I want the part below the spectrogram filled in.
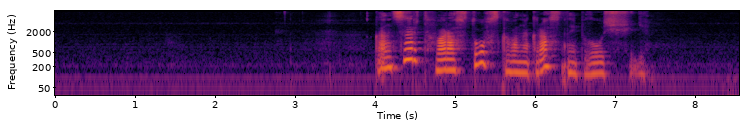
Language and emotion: Russian, sad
